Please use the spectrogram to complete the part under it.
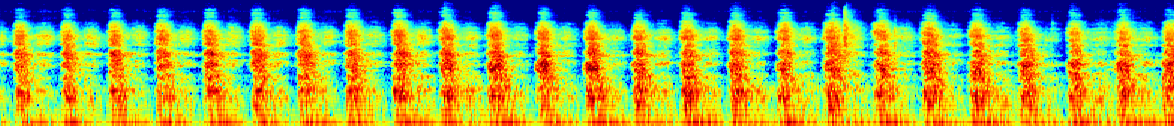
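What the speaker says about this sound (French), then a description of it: "Et respiration du feu dans la posture" Breath of fire in Kundalini yoga, rapid rhythmic breathing held in a posture, with about two sharp, even exhalations per second, close and steady, with no talking.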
